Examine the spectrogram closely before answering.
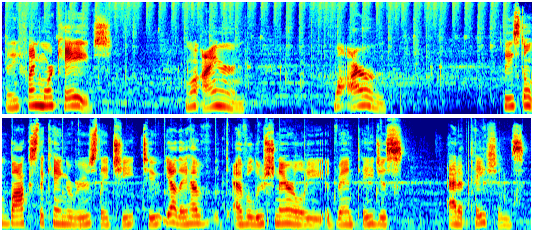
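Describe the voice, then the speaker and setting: A woman's voice: mid-range voice, unhurried, long pauses, faint music behind. A woman livestreaming a video game, chatting casually with viewers in a giggly, playful, mock-earnest way. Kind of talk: casual chat with viewers while playing.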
